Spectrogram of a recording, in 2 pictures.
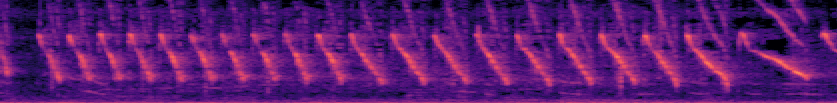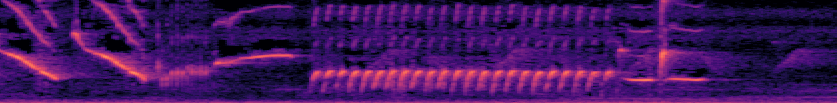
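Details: Canary song used for training, opening with a long run of rapid, evenly repeated high notes that sweep downward, then slurred descending whistles, a pure rising whistle, a fast buzzy trill, and a short sharp note.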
